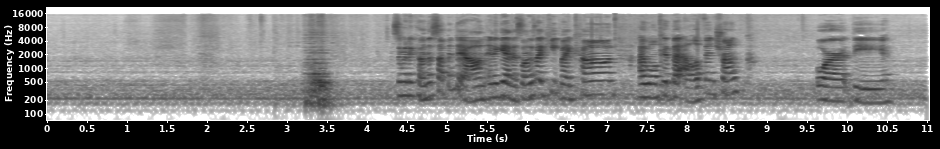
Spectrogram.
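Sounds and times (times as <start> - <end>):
pottery wheel motor hum: 0.0 - 9.1.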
